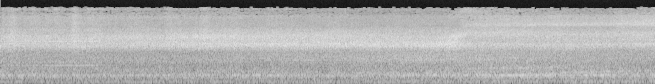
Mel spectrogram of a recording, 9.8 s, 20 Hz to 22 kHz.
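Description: N700S 9000-series prototype Shinkansen pulling out of the station: a steady loud rumble and hiss of the train rolling past, with the traction motors' whine rising in pitch over the last few seconds as it gathers speed.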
